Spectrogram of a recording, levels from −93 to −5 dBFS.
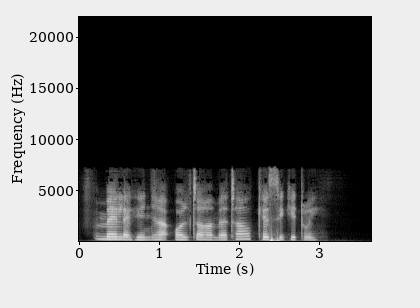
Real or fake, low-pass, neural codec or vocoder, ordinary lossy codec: fake; 7.2 kHz; codec, 16 kHz, about 1 kbps, DyCAST, with the encoder's durations; MP3, 48 kbps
